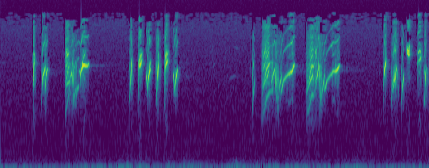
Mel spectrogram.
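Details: Clusters of quick, liquid twittering notes, each group lasting about half a second and separated by short pauses, from a captive goldfinch singing the reclamo style learned from a master bird's recorded song.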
